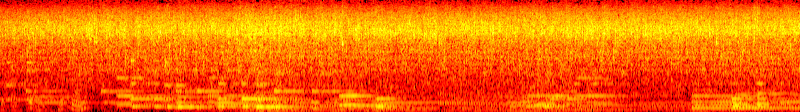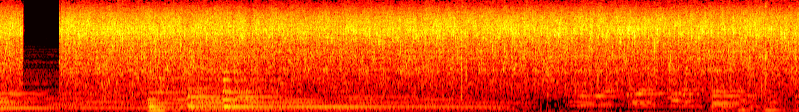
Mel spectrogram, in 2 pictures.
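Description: Steady, loud sizzling of food frying in a pan, with classical music playing underneath and a brief break in the sound midway.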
